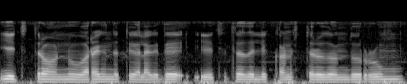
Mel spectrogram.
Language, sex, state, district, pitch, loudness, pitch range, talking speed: Kannada, male, Karnataka, Koppal, 115 Hz, -17 LUFS, 115-120 Hz, 160 wpm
